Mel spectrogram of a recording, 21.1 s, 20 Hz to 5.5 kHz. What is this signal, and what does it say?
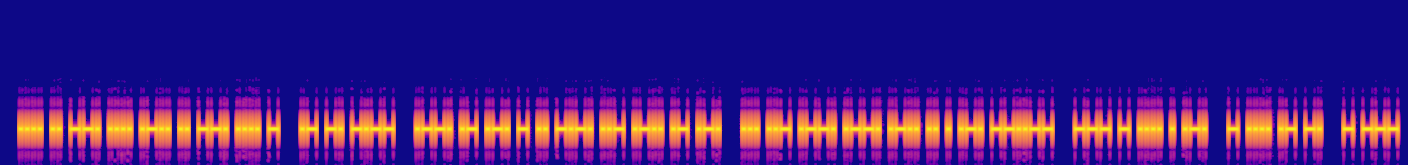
Morse code, heard as a keyed tone, about 25 wpm, 600 Hz. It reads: HIGHLIGHT ANY PARTICULAR SUPPLIER, OTHER THAN TO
